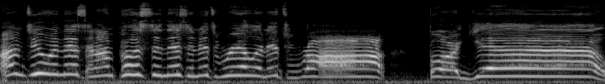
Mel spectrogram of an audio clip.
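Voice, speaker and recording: Amid noticeable background noise, a woman with an extremely high pitch speaks in a raised, projected voice with lively intonation. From New Orleans area, Louisiana. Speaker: motivational vlogger. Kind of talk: motivational monologue. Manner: loud.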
